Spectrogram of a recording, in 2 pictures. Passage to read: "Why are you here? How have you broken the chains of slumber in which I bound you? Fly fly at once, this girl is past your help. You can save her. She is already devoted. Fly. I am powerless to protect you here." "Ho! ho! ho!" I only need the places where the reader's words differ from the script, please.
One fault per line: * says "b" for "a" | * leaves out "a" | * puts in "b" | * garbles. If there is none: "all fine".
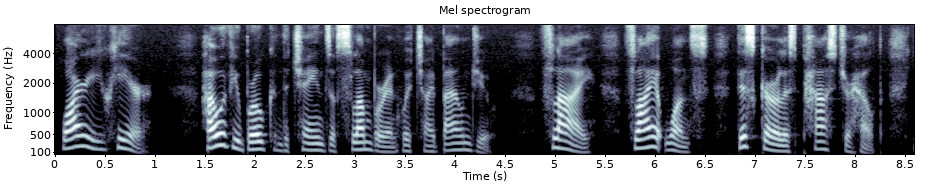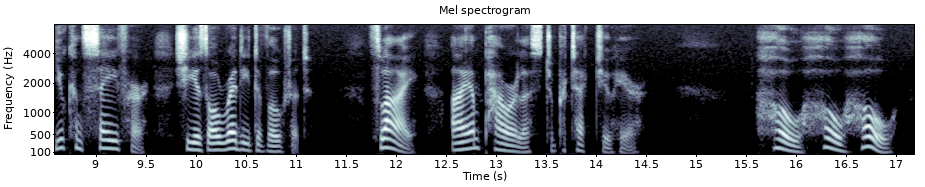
all fine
